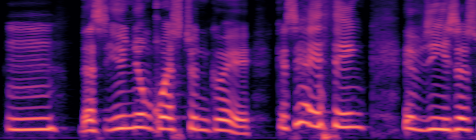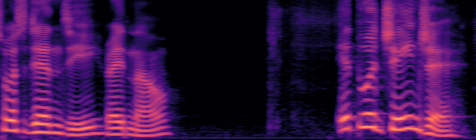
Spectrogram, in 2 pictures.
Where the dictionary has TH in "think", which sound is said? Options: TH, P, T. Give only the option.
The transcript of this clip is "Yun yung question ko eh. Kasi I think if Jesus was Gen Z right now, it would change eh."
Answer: TH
